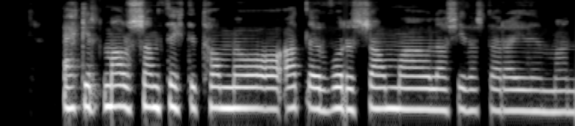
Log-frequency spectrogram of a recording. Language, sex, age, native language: Icelandic, female, 30-39, Polish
